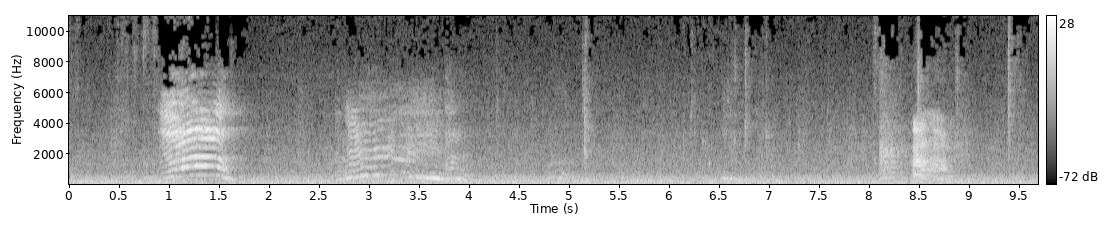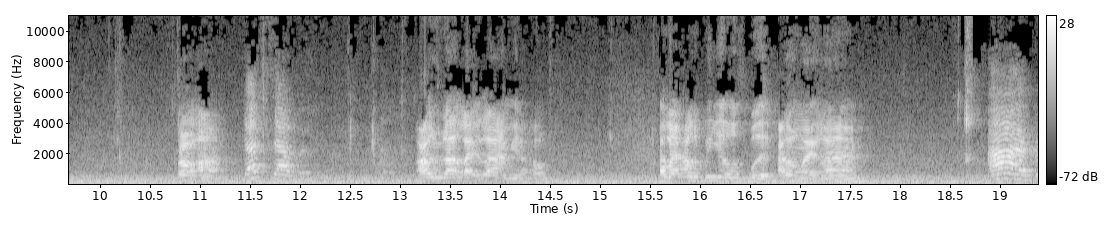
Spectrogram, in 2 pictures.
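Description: A little girl speaks in a high, lively voice.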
